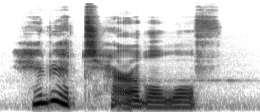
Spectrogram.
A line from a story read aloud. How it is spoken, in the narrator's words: she mutters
